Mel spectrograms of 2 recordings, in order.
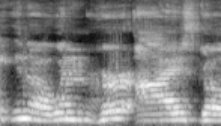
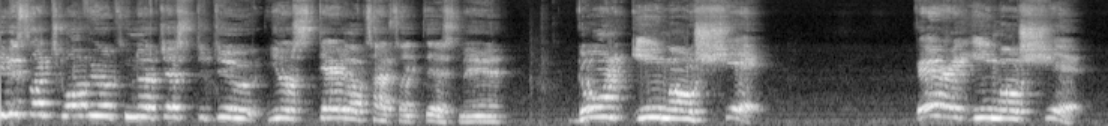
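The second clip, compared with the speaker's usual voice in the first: worked-up, emotional, high-pitched; 7 semitones higher than usual. Arguing back at someone who mocked their age, emotional. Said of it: "you're kind of very emotional right now".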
